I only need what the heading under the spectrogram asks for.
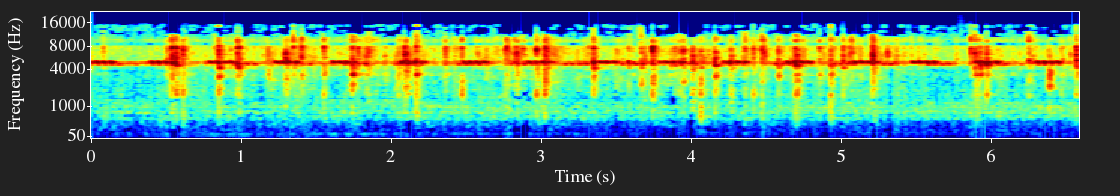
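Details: Dusk cricket chorus next to a fireplace, with a sustained high, even trill and loud, uneven crackling of the fire, plus faint low thumps.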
